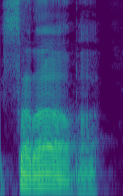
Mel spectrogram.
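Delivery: very slow सराबा, seen hissed sharply; whistling seen. Shown as a demonstration. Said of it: "सीन को सीटी की आवाज़ निकलेगी". (धीमा सराबा, सीन की सीटी)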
